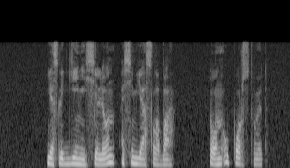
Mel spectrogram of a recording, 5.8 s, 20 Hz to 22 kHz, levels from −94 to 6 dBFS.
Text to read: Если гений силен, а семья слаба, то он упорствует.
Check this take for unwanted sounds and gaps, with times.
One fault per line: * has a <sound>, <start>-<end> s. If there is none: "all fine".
all fine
